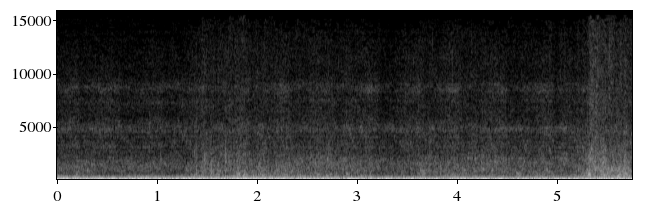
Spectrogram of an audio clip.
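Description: Wind buffeting the microphone at the seashore: a steady, heavy low rumble, with a short hiss about five seconds in.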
